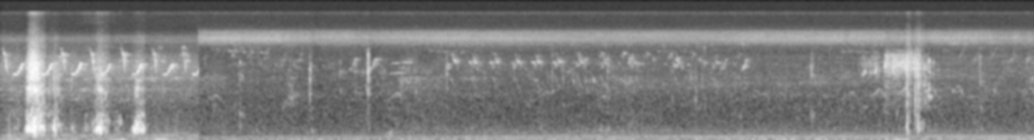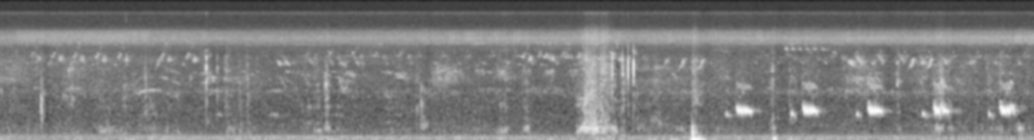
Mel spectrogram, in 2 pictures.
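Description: Near silence: faint outdoor ambience with a steady high hiss and scattered faint bird chirps, after a few brief rustles at the start. Near the end a bird calls about six times, evenly spaced.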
